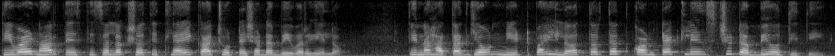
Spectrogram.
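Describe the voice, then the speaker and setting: A woman reading a story aloud in a steady, measured way. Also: high voice. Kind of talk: scripted narration.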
